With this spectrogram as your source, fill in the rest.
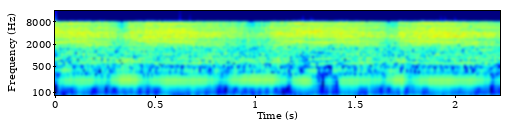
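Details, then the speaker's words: JMC servo pump (70 rpm, self-priming) filling the boiler of the RC steam tug Resolve from a water tank: a thin, high whir with a soft pulse about every two-thirds of a second. The pump is slow but working. "Je sais que la pompe est pas très rapide, mais je sais qu'elle fonctionne."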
